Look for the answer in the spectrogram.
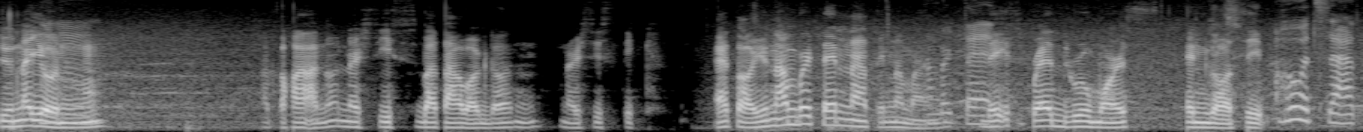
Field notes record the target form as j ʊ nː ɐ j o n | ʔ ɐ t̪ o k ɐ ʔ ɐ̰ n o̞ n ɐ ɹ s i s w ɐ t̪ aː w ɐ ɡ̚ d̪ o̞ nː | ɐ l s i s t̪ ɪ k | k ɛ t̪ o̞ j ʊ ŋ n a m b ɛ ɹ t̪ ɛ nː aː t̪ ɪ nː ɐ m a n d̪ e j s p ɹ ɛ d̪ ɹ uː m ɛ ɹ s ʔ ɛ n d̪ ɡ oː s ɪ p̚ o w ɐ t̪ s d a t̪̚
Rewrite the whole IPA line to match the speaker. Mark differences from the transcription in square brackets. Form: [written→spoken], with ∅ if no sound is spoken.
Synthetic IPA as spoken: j ʊ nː ɐ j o n | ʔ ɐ t̪ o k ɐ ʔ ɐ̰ n o̞ n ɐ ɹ s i s [w→b] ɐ t̪ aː w ɐ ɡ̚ d̪ o̞ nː | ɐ [l→ɹ] s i s t̪ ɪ k | [k→ʔ] ɛ t̪ o̞ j ʊ ŋ n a m b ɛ ɹ t̪ ɛ nː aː t̪ ɪ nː ɐ m a n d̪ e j s p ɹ ɛ d̪ ɹ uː m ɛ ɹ s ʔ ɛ n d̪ ɡ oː s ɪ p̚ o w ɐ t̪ s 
